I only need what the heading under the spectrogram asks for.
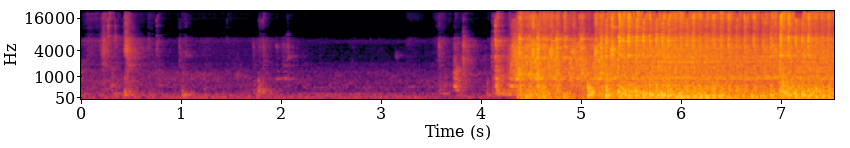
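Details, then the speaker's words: Yard Machine snowblower bought cheap, initially locked up; flywheel teeth suspected ground down, converted to pull start and adjusted. After a few handling knocks the small engine catches and runs a steady, even putter, sounding all right; untested in snow. "That's all right, ain't it? Well, the real test is to see how she does in the snow, but we don't got no snow yet, so. But yeah, it's all right."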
